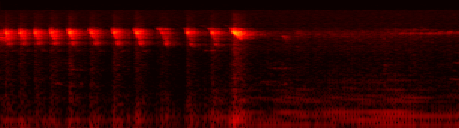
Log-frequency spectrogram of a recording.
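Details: Young canary learning to sing, ngriwik practice: a run of about eleven short bright chirps at a steady pace, fading into a low background hum.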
